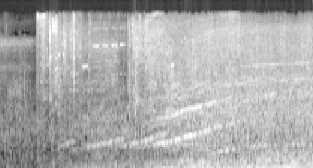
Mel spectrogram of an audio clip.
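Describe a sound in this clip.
A vehicle engine revs up and rises in pitch.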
